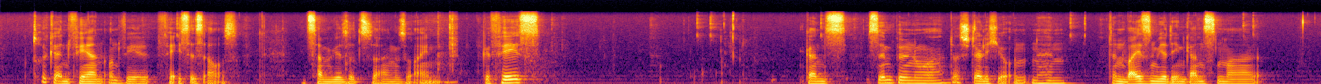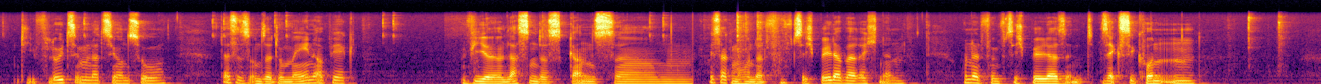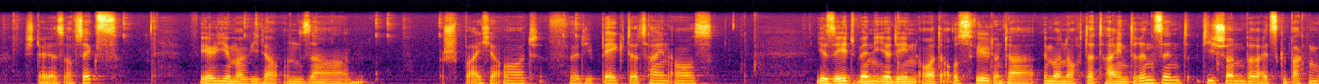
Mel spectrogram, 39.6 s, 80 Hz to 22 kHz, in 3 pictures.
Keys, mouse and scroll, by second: 1.6 click, 2.4 Tab, 2.7-3.3 scroll down 1, 3.3 scroll up 1, 3.4 middle click, 4.5 KP_1, 5.6-5.9 scroll down 1, 6.9 click, 10.6 click, 10.8-12.4 scroll up 1, 12.4 right click, 13.9 click, 20.1 KP_1, 20.8 Return, 22.2-24.1 scroll down 1, 24.1 click, 25.4 KP_6, 25.9 Return, 27.5-33.1 drag, 33.3-34.0 scroll up 1, 34.0-36.1 middle drag, 37.9 shift+middle click, 38.8 scroll up 1, 39.5 shift+middle click.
